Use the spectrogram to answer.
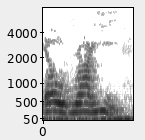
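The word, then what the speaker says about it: El Roi: Actually, we call it Elroy, but it's really Elrai. It's like L-R-A-W-E-E. But it's easier for us to say Elroy. So that's what we Americans say.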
